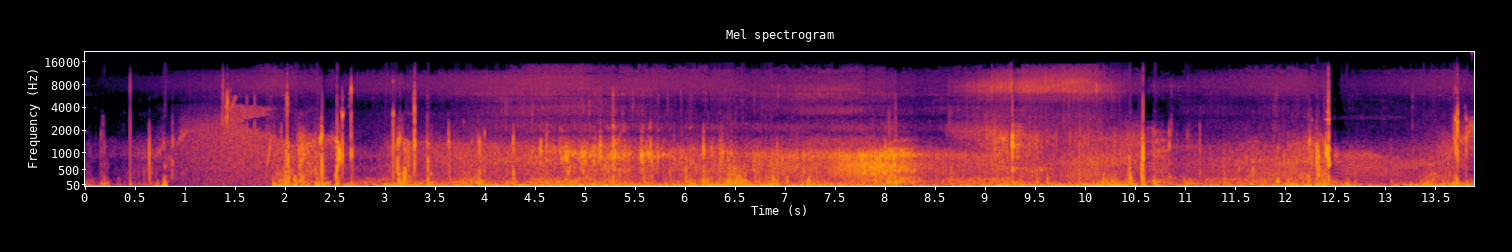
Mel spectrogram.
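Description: Muffled underwater noise heard through a submerged action camera: a heavy, low rumble of churning water from about two seconds in, with scattered knocks and clicks, as a spearfisher swims close to the camera and handles a caught sea bass.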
